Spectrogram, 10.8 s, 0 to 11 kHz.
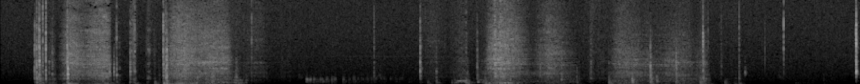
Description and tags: Opening/closing a drawer #3
Slowly opening and then closing a drawer.
close, closing, drawer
